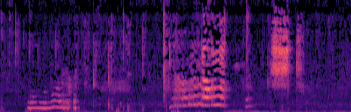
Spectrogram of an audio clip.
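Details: Domestic cat meowing, from a compilation of cats standing sideways with arched backs: a drawn-out wavering meow, then a longer, louder whining meow, over shuffling and faint background noise.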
